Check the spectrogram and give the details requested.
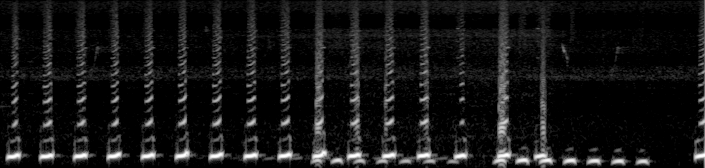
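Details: Greater coucal, also known as crow pheasant, giving a long series of deep, hollow hooting notes repeated about three per second, a second lower-pitched bird joining in a duet partway through, ending with a few softer low hoots.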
